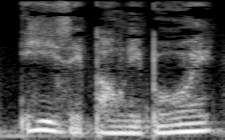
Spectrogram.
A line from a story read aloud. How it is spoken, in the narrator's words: he said softly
